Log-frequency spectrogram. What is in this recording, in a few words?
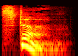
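"stern", British English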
